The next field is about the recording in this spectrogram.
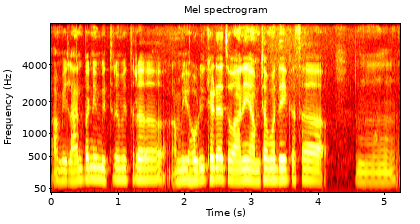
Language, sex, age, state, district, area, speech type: Marathi, male, 30-45, Maharashtra, Nagpur, urban, spontaneous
